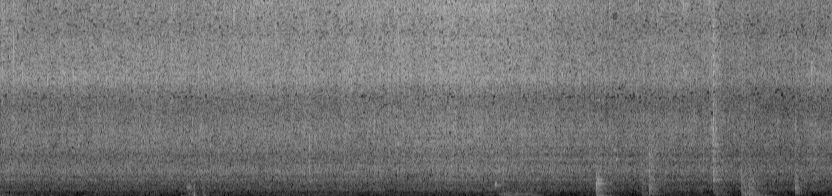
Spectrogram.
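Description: Onions and tomatoes simmer in a pan with a little added water for a mushroom curry, giving a steady soft sizzle with occasional sharp stirring clicks toward the end, no voices.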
